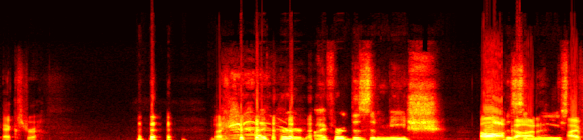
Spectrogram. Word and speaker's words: Tzimisce: if you look in the pronunciation, it is Z me C.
